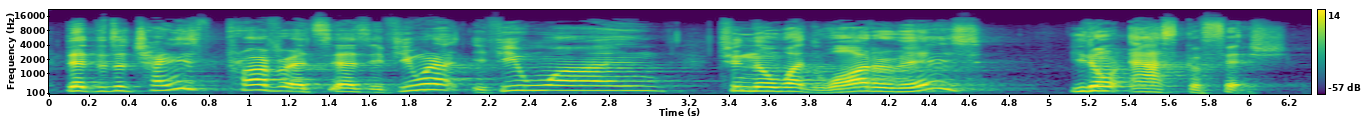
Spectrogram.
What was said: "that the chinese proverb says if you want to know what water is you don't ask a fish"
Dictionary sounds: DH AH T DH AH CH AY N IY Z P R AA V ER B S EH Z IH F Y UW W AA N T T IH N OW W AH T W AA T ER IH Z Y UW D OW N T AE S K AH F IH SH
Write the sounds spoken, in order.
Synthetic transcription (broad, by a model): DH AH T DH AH CH AY N IY Z P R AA V ER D S EH Z IH F Y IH W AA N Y T IH N OW W AH T W AA T ER IH Z Y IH D OW N T AE S K AH F IH SH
